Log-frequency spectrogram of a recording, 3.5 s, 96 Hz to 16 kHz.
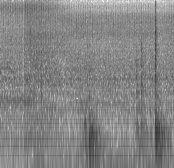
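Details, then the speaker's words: Nissan Magnite (second-top variant) with only 9,000 km, 1000 cc petrol engine, bonnet open: quiet, even idle with no knock or tick, two brief handling bumps; engine runs healthy, normal idle. "ইঞ্জিনৰ sound শুনক 1000 cc হয় আৰু petrol engine হয়"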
